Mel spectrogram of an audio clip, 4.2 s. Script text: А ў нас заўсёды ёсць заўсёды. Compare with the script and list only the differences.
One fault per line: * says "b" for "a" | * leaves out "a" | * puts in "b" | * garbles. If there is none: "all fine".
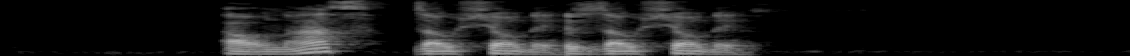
all fine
